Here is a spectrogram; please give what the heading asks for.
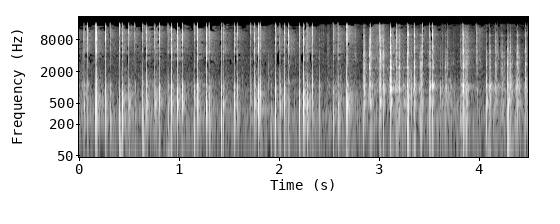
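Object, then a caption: Small metal alarm clock with a glass or plastic face. A small round alarm clock with a grey metal-looking case and a glass or plastic face is held in one hand and tapped and scratched around the rim and face with long painted nails. Fast, sharp clicks with very short ring come in a dense, uneven stream, bright and thin with almost no low end.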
